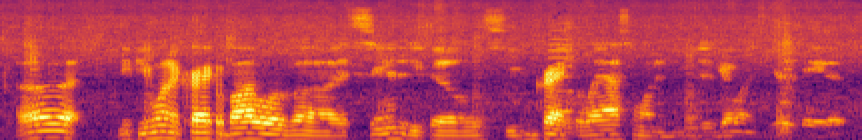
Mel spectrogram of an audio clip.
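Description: Over noticeable background noise, a man at medium pitch speaks at a moderate pace with ordinary pitch variation and big swings in loudness. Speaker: gamer. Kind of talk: casual chat. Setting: voice chat while gaming online.

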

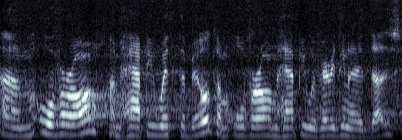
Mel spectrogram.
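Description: The speech runs at a very fast pace over light background noise. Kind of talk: casual review commentary. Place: garage. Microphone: camera far.

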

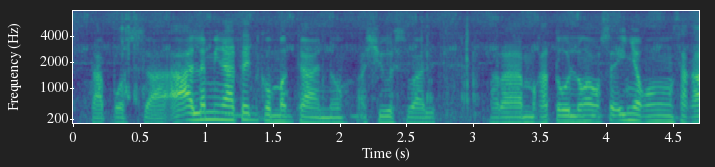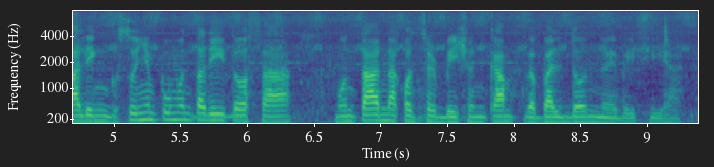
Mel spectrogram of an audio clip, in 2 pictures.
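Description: Over noticeable background noise, a man talks at a fairly quick pace in a fairly high pitch, with ordinary pitch variation. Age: 40s. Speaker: travel vlogger. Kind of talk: vlog narration. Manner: animated.

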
